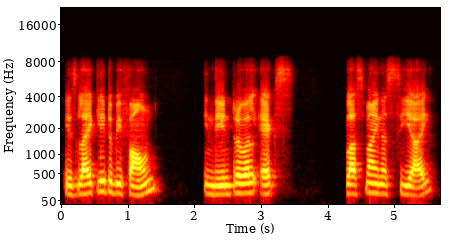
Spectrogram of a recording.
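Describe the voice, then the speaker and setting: A man's voice: fairly high pitch, steady tone, unhurried. A man teaching an online class on a video call as a lecturer, explaining step by step, repeating points and checking understanding. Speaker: lecturer teaching numerical methods. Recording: dull, lo-fi online meeting audio.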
